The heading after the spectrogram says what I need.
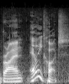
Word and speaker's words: Ellicott: podcast and i would like to welcome mr brian ellicott did i pronounce that correctly hello that's right yep yes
